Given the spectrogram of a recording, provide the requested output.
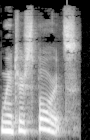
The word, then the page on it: winter sports: American English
